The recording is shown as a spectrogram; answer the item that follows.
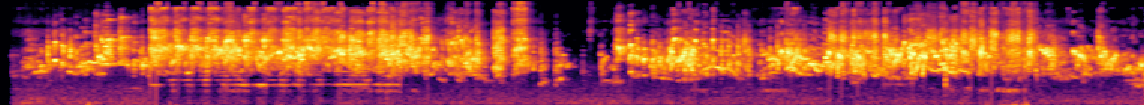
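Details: A friendly, happy pet budgerigar chirping and singing cheerfully: dense, scratchy warbled chatter in the upper register, continuous for several seconds with a brief pause near the middle, plus a faint steady tone.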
